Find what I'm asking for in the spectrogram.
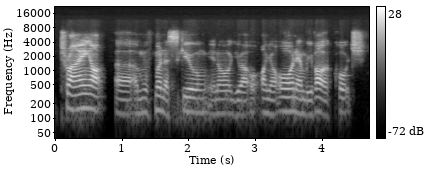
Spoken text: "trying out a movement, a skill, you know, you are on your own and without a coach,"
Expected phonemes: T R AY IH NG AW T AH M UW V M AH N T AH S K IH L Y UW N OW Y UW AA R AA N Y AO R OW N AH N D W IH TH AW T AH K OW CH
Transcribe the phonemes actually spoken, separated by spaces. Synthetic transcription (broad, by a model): T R AY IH NG AW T AH M UW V M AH N AH S K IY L Y UW N OW Y UW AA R AA N Y AO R OW N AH N W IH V AW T AH K OW CH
